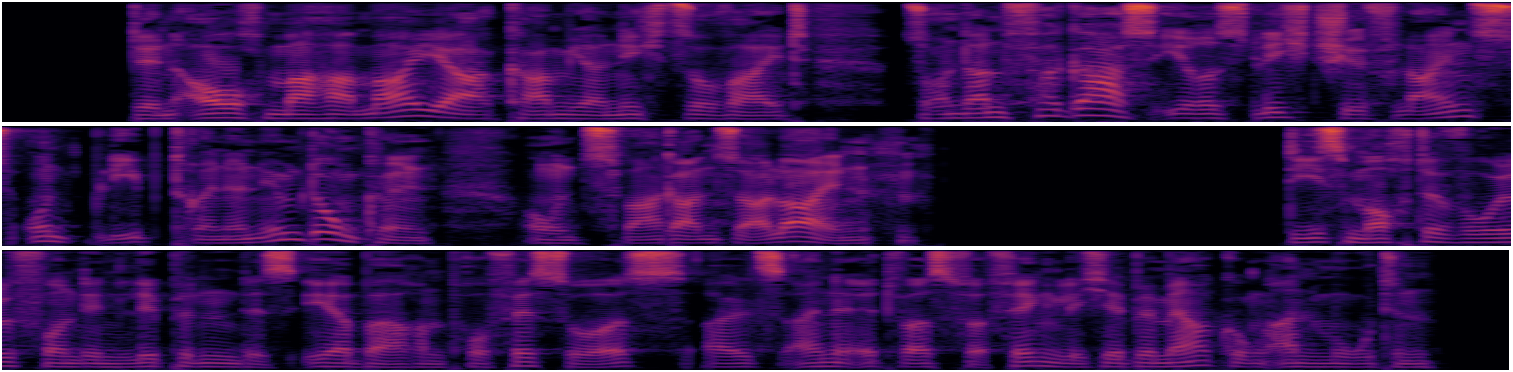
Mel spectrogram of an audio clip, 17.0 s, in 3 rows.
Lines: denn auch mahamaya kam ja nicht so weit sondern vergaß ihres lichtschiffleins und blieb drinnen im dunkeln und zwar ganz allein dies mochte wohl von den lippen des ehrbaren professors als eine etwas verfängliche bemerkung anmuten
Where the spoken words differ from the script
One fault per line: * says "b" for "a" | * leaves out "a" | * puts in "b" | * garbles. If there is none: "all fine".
all fine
